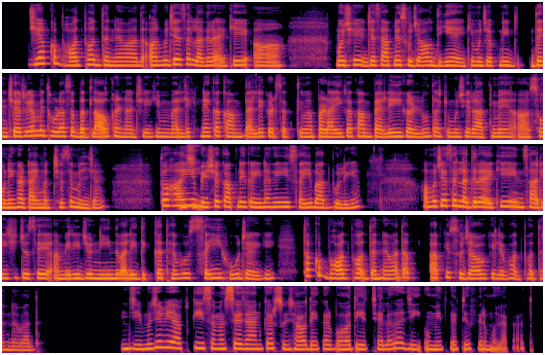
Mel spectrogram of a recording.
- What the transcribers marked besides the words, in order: in English: "टाइम"
- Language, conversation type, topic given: Hindi, advice, आपकी नींद अनियमित होने से आपको थकान और ध्यान की कमी कैसे महसूस होती है?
